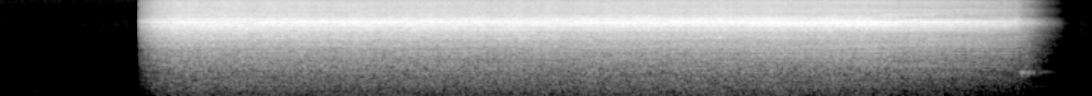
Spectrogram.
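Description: Aluminium pressure cooker venting steam: a loud, steady hiss that starts abruptly about a second in and fades out just before the end.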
